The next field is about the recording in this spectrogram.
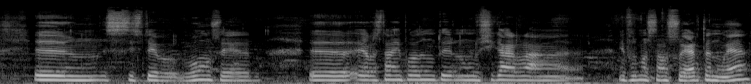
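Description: A woman speaks at a medium pitch, with noticeable background noise and audible echo in the room. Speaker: senior centre member. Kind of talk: group interview. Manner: halting.

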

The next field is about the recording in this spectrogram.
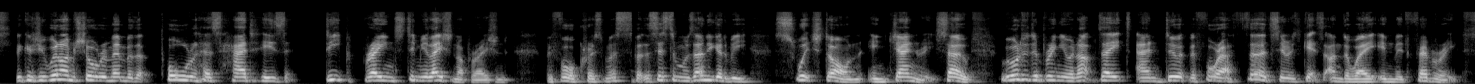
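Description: A man with a British accent talks at a fairly quick pace, his high pitch moving in lively intonation. The background is quiet. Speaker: podcast presenter living with Parkinson's. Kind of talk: casual chat. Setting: video call.

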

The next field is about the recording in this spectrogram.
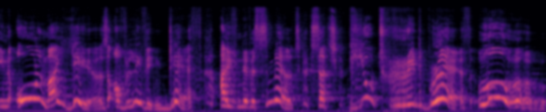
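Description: A man puts on a character voice at an extremely high pitch and speaks at a very slow pace. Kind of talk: comic overacting for children. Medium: read story. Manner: theatrical, horrified.

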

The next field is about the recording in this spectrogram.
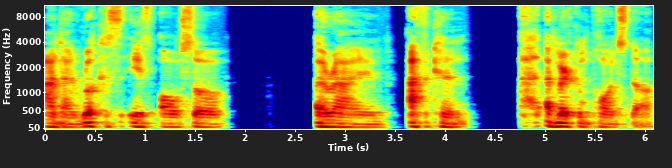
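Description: Somewhat breathy, the voice speaks in a Yorkshire accent at a fairly slow pace with monotone, flat intonation and long, frequent pauses. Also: man. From northern England, Huddersfield. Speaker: fine art photographer. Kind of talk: interview conversation.

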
